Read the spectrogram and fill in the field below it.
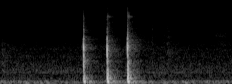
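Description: A mallet strikes a tool three times in quick succession.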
